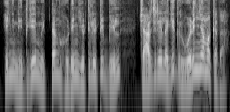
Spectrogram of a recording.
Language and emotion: Santali, happy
